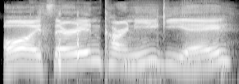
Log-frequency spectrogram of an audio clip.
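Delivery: mock Canadian with a perky "eh"; cartoon Canadian accent. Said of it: "just the Canadian accent".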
